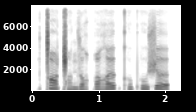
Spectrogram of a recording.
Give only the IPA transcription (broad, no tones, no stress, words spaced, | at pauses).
ǀɑǁɑ̤nzoʁ qoʁə | kʰo̤pʰo̤ ʃə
